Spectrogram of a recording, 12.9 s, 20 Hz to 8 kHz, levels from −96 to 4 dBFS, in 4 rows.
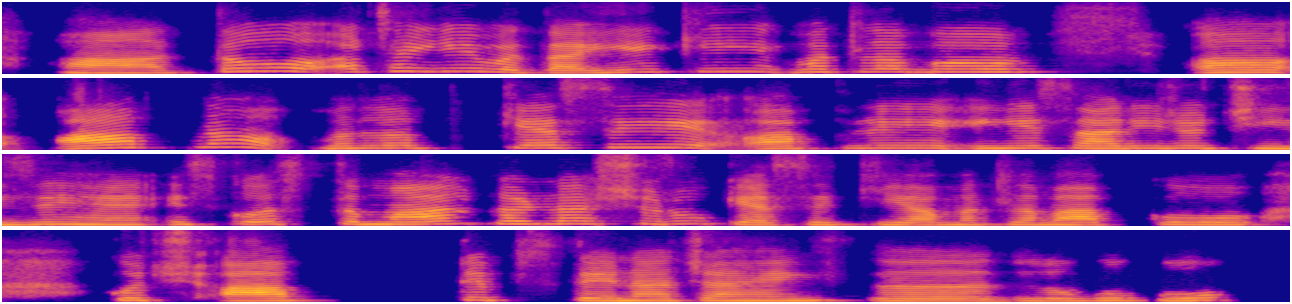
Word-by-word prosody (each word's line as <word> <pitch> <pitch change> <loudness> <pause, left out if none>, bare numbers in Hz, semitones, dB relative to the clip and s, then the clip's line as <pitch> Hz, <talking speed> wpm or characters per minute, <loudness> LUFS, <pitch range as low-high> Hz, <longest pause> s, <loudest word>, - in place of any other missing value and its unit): हाँ, 215 -1 +3
तो 230 +10 -5 0.2
अच्छा 330 +4 -3
ये 360 -1 -6
बताइए 250 -1 0
कि 340 -2 -11
मतलब 320 0 -5
अ, 315 -4 -3
आप 265 +5 +6
न 385 -3 -1
मतलब 270 +1 -4 0.2
कैसे 320 +2 -2
आपने 260 +4 -2
ये 260 +1 -3
सारी 260 0 +2
जो 275 - -3
चीज़ें 250 -1 -2
हैं 240 -1 0
इसको 255 +1 -4
इस्तेमाल 275 +1 +3
करना 310 +1 -1
शुरू 315 0 -8
कैसे 230 0 -1
किया? 225 -2 -1
मतलब 230 +1 -2
आपको 235 +2 +2 0.4
कुछ 265 -1 -4
आप 230 +1 +9 0.3
टिप्स 285 -3 -9
देना 235 -1 +3
चाहें 230 -1 0
अ, 220 -2 -2
लोगों 225 +2 -4
को? 245 +4 -3
260 Hz, 160 wpm, -21 LUFS, 235-305 Hz, 0.4 s, आप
